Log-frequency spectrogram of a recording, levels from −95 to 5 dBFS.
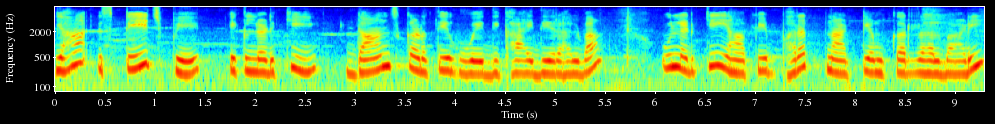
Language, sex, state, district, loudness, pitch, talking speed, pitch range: Bhojpuri, female, Bihar, East Champaran, -16 LUFS, 230 Hz, 135 wpm, 210-270 Hz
